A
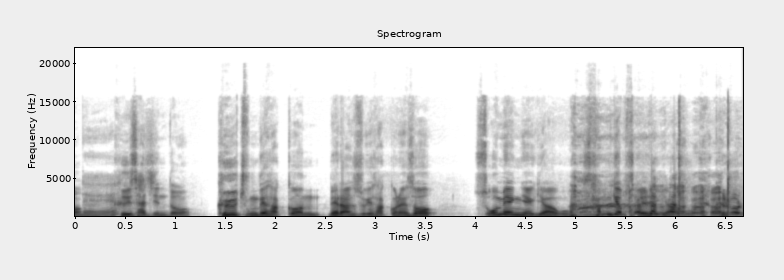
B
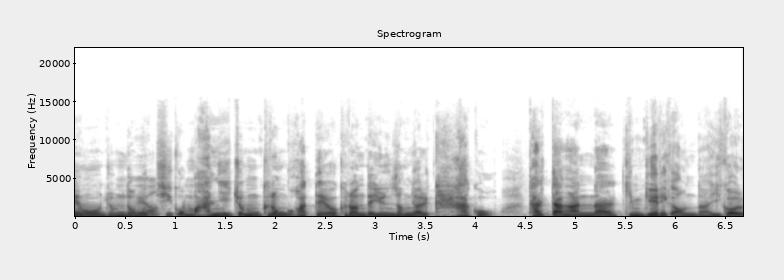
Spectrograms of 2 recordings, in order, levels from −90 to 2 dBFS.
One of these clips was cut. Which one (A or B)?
A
